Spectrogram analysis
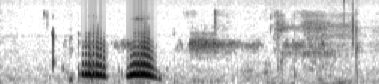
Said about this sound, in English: makes her way over to where the mysterious bird noises were coming from.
